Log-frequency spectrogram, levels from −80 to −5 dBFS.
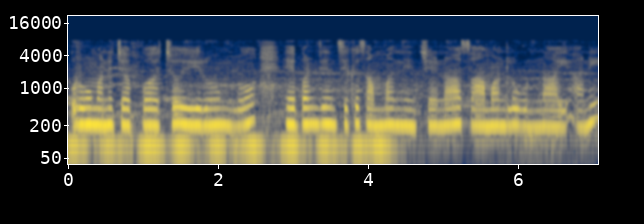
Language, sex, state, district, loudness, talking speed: Telugu, female, Andhra Pradesh, Sri Satya Sai, -15 LUFS, 100 wpm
